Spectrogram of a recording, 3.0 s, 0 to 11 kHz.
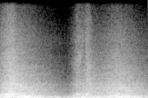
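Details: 1966 Ford Country Sedan V8, just overhauled with a new timing chain and new oil, not run well in 30 years: smooth, even rev blips rise and fall cleanly through a throaty exhaust with no knocks or misses, a healthy engine.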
